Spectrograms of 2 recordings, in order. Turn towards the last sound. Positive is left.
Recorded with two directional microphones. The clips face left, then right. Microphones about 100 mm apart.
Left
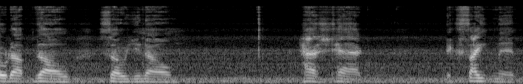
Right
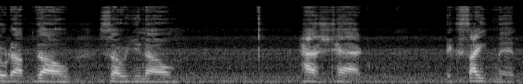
turn(degrees=-15)  # may be behind; listen again after turning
